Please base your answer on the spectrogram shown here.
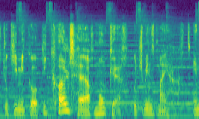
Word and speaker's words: mon cœur: It's supposed to sound like mon cœur, and he says Okay. mon cœur, which actually sounds like my ass in French, mon cul.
